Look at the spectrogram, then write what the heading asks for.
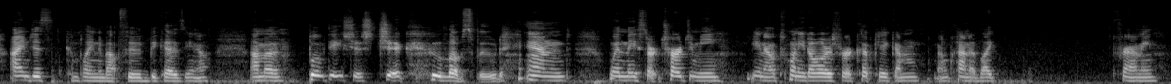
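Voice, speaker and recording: A woman's voice: medium pitch, poor audio. Chatty woman who laughs a lot. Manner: chatty, rambling, laughs often. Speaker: scrapbooking vlogger. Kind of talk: casual voiced-over craft chat.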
